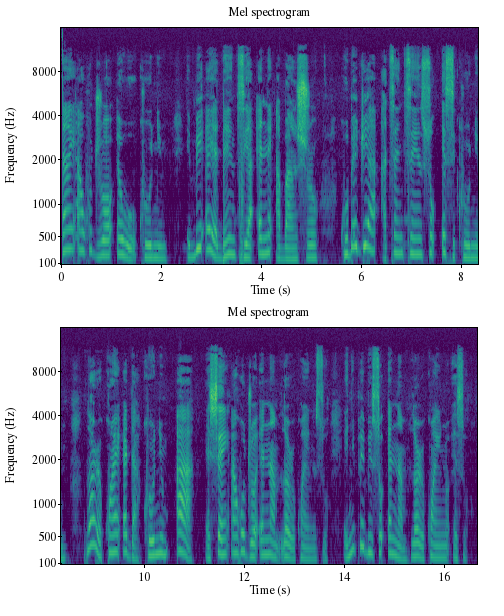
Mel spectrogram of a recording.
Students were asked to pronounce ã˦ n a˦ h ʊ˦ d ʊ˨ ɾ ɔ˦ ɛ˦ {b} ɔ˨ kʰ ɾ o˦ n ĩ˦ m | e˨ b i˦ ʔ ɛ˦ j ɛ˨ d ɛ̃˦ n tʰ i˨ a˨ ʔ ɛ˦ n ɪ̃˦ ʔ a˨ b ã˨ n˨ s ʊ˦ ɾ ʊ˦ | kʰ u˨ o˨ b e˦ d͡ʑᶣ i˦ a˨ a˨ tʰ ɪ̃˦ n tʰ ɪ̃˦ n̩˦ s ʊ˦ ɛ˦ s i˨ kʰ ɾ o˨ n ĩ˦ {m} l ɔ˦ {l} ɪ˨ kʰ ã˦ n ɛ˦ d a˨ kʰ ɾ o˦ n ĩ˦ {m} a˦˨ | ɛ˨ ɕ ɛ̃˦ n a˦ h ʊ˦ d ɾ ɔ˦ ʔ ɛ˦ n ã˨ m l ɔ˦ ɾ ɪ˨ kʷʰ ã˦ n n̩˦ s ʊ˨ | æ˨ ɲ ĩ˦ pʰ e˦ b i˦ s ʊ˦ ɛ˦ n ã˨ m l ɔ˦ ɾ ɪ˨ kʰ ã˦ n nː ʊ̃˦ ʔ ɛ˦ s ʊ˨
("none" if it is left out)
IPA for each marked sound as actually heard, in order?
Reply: w, m, ɾ, m

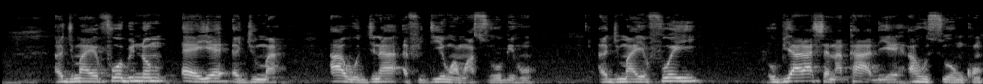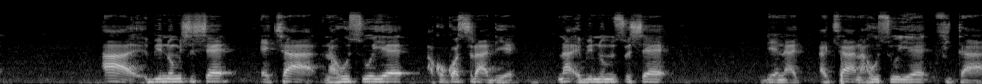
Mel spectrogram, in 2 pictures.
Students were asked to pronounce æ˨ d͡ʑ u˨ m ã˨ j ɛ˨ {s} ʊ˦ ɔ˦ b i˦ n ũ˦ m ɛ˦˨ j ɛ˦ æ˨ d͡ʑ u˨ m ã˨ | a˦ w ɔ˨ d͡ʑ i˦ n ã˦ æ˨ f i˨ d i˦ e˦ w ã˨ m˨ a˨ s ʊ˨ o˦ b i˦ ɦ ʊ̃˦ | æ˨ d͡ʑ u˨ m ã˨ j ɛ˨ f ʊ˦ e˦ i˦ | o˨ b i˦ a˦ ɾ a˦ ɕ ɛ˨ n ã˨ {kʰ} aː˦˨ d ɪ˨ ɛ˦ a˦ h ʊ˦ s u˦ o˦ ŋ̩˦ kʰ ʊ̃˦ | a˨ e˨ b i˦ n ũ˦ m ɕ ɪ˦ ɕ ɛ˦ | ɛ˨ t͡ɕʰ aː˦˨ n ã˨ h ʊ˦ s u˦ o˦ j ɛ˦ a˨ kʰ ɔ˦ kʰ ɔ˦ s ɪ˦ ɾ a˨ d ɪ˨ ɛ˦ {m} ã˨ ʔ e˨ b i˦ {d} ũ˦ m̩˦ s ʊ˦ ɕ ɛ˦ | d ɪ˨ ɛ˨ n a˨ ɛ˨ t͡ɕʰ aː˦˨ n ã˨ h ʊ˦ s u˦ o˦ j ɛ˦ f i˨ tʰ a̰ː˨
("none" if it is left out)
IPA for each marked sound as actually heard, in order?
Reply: f, tʰ, n, n

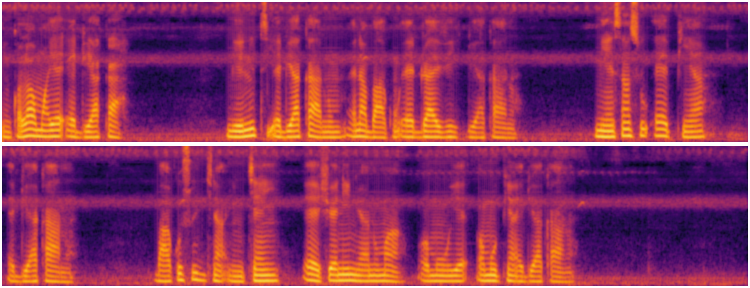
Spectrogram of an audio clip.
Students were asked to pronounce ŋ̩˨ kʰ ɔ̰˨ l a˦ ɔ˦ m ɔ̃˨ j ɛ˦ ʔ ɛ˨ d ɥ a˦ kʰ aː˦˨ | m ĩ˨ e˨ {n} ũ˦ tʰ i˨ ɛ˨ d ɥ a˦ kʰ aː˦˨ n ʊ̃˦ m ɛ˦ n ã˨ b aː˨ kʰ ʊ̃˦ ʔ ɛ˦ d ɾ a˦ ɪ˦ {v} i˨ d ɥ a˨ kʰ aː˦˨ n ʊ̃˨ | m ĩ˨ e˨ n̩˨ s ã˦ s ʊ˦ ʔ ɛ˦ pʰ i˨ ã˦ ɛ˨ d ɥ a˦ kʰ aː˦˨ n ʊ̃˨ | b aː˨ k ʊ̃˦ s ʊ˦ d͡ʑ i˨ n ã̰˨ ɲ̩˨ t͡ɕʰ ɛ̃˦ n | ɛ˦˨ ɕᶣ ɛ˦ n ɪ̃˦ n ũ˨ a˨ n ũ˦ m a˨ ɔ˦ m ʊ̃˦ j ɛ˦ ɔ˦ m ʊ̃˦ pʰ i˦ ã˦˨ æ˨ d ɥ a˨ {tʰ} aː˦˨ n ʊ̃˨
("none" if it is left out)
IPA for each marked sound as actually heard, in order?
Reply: n, v, kʰ

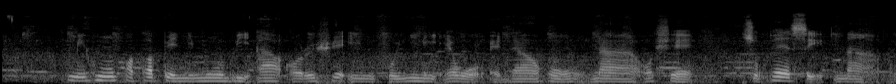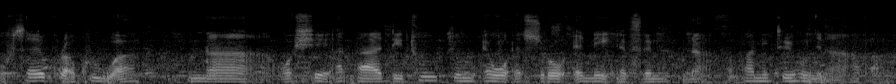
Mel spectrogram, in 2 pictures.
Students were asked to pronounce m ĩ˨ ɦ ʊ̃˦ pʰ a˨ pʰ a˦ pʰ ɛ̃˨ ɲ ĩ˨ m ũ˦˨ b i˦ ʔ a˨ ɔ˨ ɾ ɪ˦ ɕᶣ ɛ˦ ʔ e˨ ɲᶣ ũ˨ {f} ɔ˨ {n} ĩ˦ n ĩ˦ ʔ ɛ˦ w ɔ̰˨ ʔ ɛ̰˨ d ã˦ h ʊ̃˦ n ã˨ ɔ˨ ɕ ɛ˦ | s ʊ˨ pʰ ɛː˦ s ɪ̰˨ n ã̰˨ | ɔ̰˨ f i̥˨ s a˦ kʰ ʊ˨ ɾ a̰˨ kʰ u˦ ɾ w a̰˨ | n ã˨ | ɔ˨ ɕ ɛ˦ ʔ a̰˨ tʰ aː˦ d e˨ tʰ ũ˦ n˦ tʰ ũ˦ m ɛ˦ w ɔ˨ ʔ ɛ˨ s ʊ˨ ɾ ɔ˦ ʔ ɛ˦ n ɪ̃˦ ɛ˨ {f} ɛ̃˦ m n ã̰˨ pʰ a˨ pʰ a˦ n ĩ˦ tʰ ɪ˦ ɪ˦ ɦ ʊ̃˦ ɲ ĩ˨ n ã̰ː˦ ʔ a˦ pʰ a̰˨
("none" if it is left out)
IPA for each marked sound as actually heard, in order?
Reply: f, ɲ, f

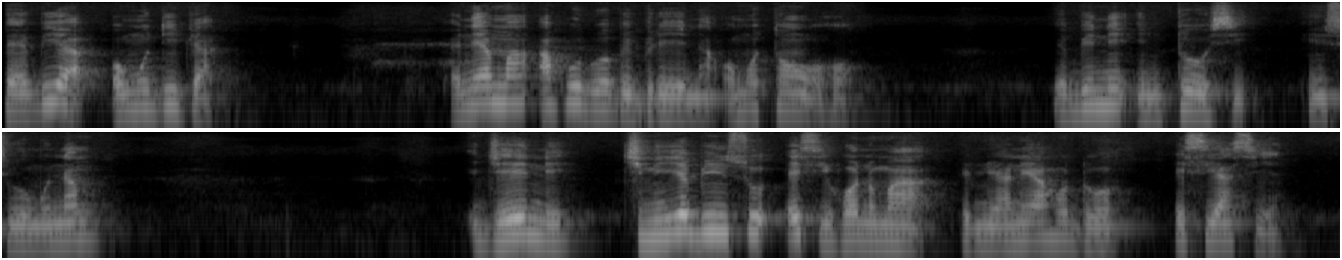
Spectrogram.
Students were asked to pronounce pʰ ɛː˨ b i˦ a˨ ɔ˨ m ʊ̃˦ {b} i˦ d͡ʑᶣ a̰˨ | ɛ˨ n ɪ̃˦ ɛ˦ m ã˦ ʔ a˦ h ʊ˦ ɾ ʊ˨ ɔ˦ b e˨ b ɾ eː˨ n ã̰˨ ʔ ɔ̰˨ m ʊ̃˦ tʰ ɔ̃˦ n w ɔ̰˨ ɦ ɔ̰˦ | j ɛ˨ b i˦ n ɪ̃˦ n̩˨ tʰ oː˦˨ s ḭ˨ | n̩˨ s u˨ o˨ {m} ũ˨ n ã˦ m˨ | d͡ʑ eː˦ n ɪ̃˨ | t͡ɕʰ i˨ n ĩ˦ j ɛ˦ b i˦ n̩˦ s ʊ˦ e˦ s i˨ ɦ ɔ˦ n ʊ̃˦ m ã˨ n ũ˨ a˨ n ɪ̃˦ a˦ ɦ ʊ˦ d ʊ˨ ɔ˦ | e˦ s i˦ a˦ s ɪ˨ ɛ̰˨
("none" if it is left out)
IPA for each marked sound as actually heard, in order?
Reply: d, m

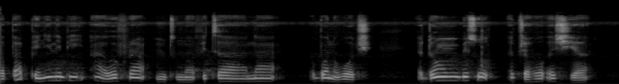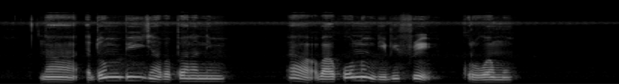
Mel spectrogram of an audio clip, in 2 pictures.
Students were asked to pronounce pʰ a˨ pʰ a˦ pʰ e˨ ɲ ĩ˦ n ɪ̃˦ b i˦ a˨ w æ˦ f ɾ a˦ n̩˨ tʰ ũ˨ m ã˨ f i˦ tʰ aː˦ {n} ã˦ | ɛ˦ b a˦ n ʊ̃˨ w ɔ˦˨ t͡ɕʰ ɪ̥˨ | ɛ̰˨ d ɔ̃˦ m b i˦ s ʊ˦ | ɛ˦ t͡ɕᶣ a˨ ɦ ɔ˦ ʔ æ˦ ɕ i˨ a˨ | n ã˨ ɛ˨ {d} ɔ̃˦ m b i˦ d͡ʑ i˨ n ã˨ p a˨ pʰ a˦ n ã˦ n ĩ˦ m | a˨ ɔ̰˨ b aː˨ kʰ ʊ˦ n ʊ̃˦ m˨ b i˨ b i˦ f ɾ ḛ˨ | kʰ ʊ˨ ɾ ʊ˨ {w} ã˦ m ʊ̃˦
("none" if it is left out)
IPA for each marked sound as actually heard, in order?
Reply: n, d, w

